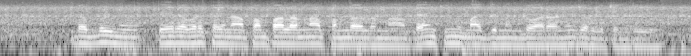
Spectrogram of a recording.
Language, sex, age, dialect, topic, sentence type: Telugu, male, 25-30, Central/Coastal, banking, statement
